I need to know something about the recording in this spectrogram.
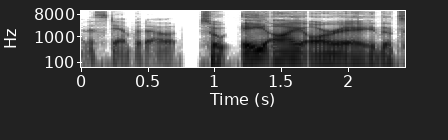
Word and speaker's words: Airia: So AIRA, that's spelled AIRIA, it gives you that unified security and, crucially, real-time cost control.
